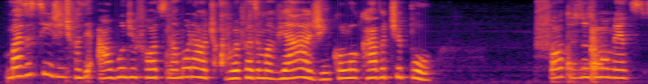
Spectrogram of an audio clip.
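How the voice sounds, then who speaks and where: Relaxed in tone, a woman with a high pitch speaks at a fairly quick pace with fairly even intonation. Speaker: podcaster / vlogger. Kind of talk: casual monologue. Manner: relaxed, conversational.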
